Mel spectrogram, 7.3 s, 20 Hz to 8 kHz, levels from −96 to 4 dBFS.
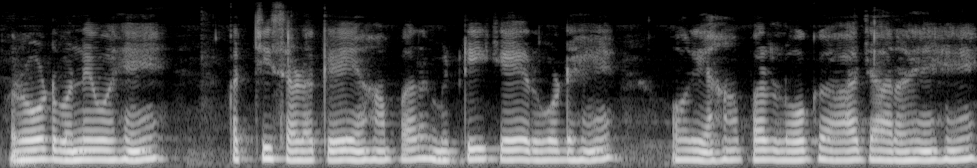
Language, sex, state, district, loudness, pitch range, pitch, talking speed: Hindi, female, Himachal Pradesh, Shimla, -14 LUFS, 165-175 Hz, 170 Hz, 170 wpm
